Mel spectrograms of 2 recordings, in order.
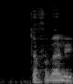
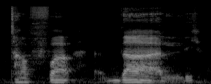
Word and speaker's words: tafadhali: And the word is tafadhali. Tafadhali. With your tongue between your teeth when you're saying dali. Dali. Tongue between your teeth. Dali. Tafadhali. Okay. Notice that there's a difference between tafadhali and tafadhali.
